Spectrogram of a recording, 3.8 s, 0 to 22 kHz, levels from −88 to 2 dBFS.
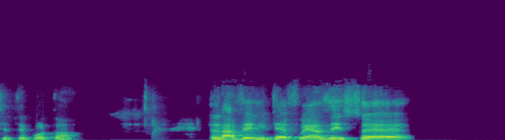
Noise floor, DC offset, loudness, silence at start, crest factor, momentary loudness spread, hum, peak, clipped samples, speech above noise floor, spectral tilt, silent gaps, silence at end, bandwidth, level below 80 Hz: -85 dBFS; under 0.1%; -18 LUFS; 0 s; 16 dB; 14 LU; none; -4 dBFS; under 0.1%; 68 dB; -5.5 dB/octave; none; 0.7 s; 9 kHz; -60 dBFS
